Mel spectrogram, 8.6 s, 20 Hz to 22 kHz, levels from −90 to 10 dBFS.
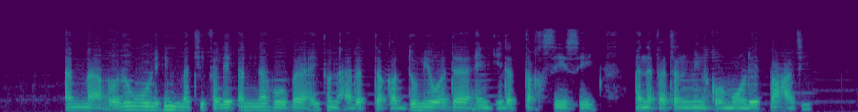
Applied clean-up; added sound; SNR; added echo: neural separator model SepFormer DNS4.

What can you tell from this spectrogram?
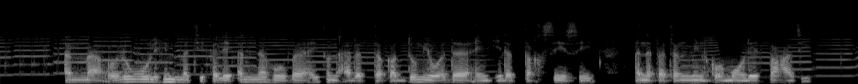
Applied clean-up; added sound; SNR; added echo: none; Trumpet; 18 dB; none.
